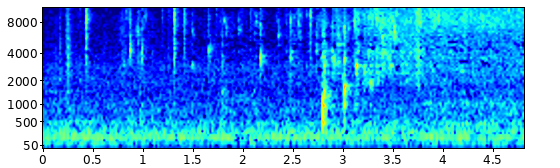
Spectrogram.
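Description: Fine onion paste sizzling and crackling in hot oil in a nonstick pot while it is stirred with a spatula; the sizzle grows louder about three seconds in.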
